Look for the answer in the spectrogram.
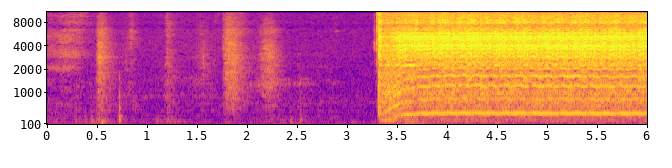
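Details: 1976 BMW 2002 after an automatic transmission install: a steady, even starter whine without the engine catching, cranked on purpose to circulate fluid through the transmission and check for leaks, with the selector moved between park and reverse.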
